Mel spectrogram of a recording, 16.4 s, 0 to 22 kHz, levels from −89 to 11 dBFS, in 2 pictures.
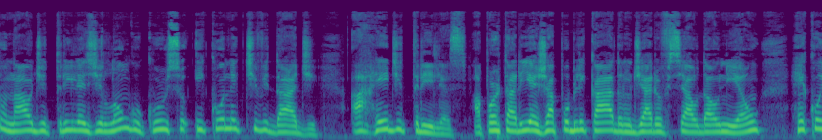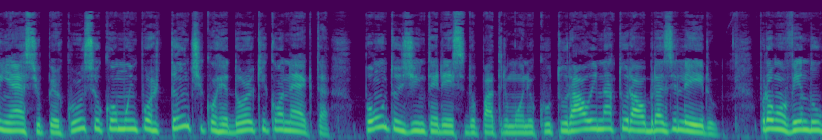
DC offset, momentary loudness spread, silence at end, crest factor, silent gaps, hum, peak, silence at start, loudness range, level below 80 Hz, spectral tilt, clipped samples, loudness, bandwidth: under 0.1%; 7 LU; 0 s; 14 dB; none; none; -6 dBFS; 0 s; 2 LU; -54 dBFS; -5.5 dB/octave; under 0.1%; -20 LUFS; 16.5 kHz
